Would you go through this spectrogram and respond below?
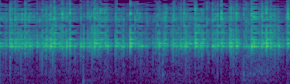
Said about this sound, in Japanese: めったに出してこないバカラを出してきたんですけどもそんなに 言うほどいい音じゃないおかしいな。ね、そんなにももうちょっといい音すると思ったんですけどこれは何でしょう氷が小さいからいけないんでしょうかカラカラカラカラカラっていうねことを期待して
